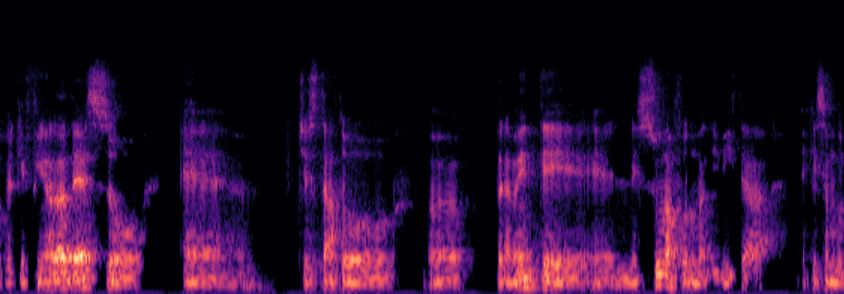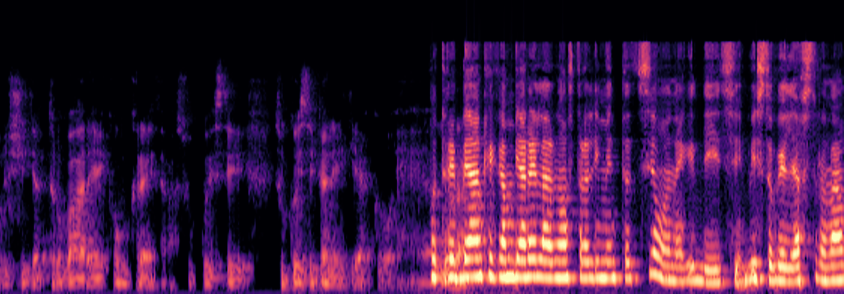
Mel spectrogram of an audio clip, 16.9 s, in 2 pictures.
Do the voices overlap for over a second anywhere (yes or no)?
no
